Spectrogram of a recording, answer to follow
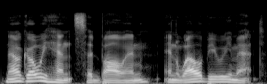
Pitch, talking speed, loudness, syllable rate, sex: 110 Hz, 245 wpm, -16 LUFS, 5.3 syllables/s, male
